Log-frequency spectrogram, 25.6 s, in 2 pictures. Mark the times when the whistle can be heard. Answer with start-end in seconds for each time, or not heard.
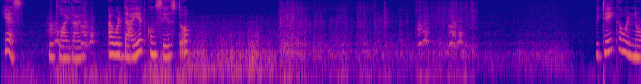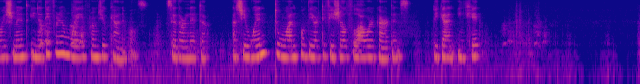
not heard.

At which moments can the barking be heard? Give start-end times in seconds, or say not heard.
0.9-1.9, 8.3-9.2, 13.6-14.5, 22.8-23.8.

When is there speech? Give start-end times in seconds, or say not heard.
0.1-3.8, 11.9-22.4.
